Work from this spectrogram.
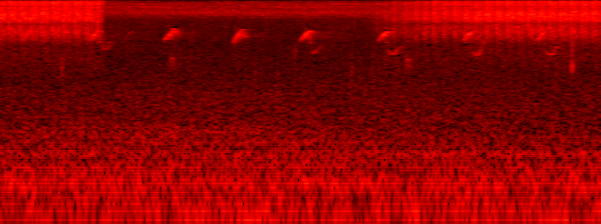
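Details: Summer lakeside crickets give a shrill, unbroken buzzing trill that stops after a second and starts again near the fourth second, with a bird's brief upward-sweeping tweets repeated steadily throughout and soft wind noise underneath.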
